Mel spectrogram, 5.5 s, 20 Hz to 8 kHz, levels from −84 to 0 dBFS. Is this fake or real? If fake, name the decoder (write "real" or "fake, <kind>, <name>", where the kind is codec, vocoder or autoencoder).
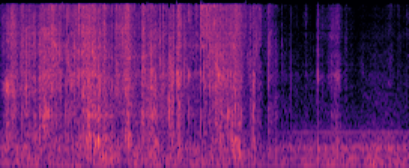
fake, codec, DAC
